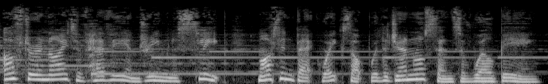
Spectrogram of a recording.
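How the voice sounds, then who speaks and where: A man's voice: high voice, animated, normal speed, music in the background. A man narrating a radio drama in a scripted storytelling style.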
